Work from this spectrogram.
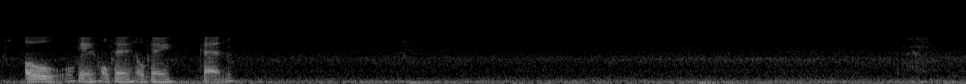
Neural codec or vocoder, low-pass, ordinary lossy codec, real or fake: none; 3.6 kHz; none; real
